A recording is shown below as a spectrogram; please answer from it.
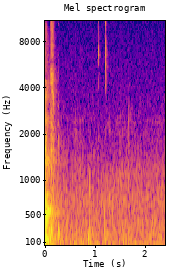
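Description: Two faint computer mouse clicks about a second in, a fifth of a second apart, against near silence.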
